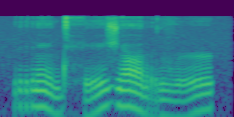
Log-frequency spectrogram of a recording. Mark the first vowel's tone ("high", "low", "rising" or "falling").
falling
